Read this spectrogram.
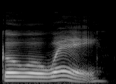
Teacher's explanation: if a word ends in o your lips are going to be in the forward position so a w a quite naturally leads into the next sound go away you don't want to say go away and break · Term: liaison, W glide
